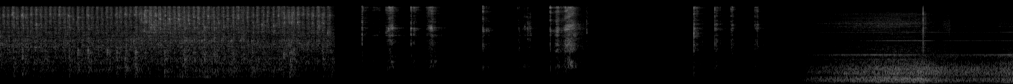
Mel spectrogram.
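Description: Hand file scraping across the steel of an old belt knife blade, one continuous stretch of about three seconds, then a run of short separate strokes; the file bites, the sign that the blade is not hardened. About eight seconds in, a steady rushing noise from the fire of a homemade furnace takes over.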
